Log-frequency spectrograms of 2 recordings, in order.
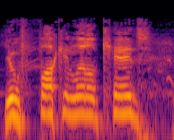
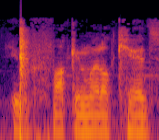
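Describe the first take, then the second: First: It is said loudly and booming. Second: It is said quietly in a lowered voice.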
